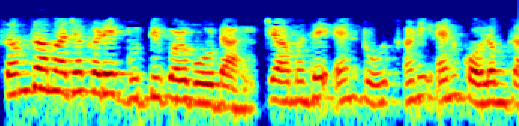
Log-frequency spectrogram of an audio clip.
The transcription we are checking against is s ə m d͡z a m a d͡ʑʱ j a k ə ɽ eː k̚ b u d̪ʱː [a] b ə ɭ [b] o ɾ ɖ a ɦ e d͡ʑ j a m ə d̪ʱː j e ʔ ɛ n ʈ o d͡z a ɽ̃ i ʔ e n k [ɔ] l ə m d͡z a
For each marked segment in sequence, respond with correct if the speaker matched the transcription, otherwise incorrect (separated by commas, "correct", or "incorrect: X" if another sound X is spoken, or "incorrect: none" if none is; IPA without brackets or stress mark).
incorrect: i, correct, correct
